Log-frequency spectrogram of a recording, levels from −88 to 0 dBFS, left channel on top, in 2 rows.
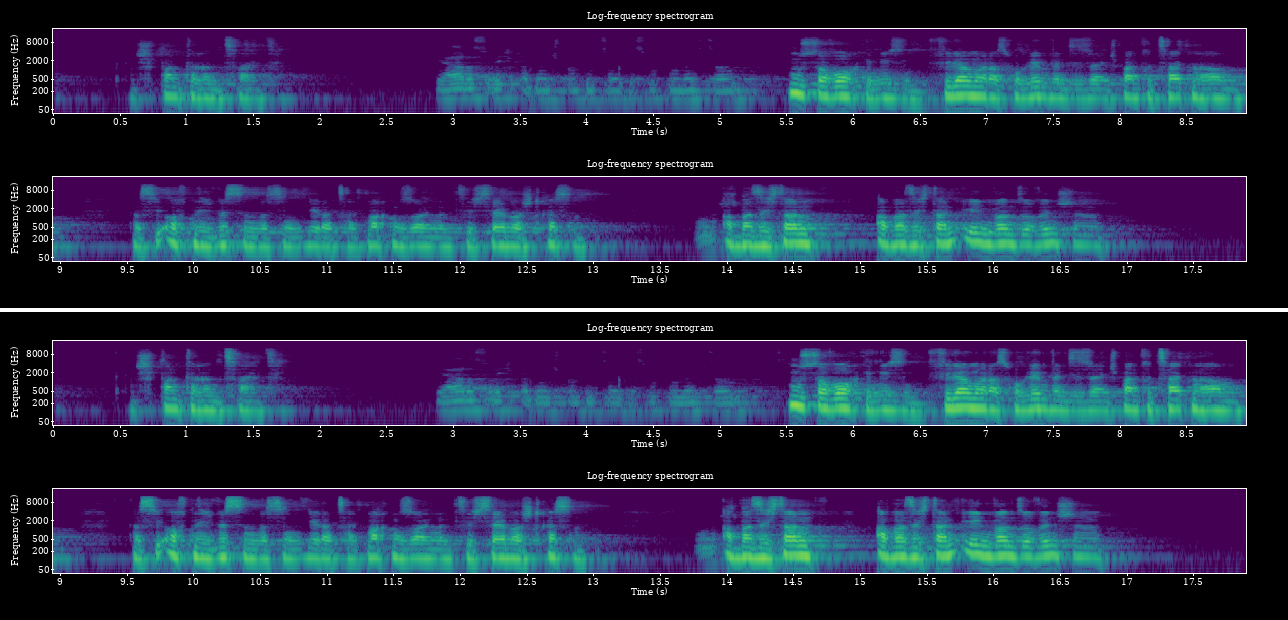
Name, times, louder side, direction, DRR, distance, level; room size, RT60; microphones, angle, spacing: voice 1, 0.6-1.6 5.5-8.9 9.5-12.9 14.0-14.7 15.1-16.8, right 2 dB, 35° right, 13 dB, 0.9 m, -29 dB
voice 2, 2.9-5.2 13.8-14.5, equal, 75° left, 3 dB, 2.6 m, -48 dB
24.0 x 23.0 x 8.7 m, 1.1 s
head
